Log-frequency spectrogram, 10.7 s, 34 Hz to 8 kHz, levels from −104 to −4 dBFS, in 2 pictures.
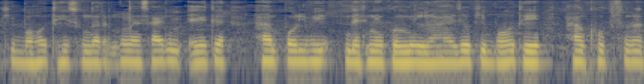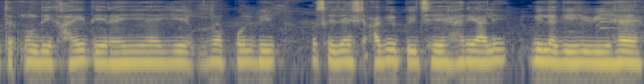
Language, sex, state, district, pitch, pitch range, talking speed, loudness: Maithili, male, Bihar, Araria, 145 Hz, 140-150 Hz, 200 wpm, -29 LUFS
